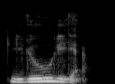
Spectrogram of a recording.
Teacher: Hay un contacto del paladar con la parte media de la lengua. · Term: doble L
